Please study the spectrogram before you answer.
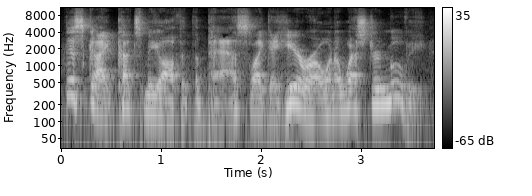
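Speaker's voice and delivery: normal talking voice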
